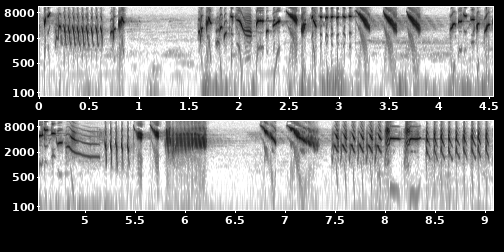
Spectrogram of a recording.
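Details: Small European goldfinch singing a long, rich medley: buzzy wheezes, liquid twitters, a falling whistled slur and rapid metallic trills with brief gaps between phrases.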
